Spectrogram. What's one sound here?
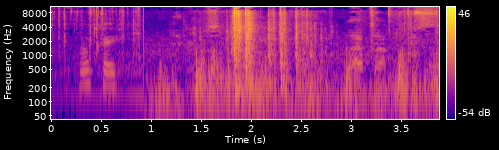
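A plastic crate lid is unlatched and lifted open with a clatter.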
